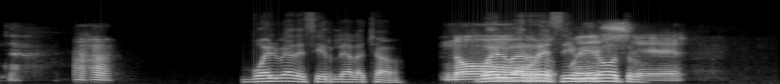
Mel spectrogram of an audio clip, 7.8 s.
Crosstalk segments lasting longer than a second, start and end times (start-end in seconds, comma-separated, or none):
4.7-6.5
